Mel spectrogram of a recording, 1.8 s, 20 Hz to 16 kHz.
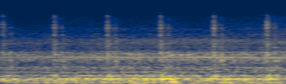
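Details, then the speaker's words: Vevor 8kW diesel air heater on Kawasaki KRX 1000, first startup without muffler: loud steady combustion roar under low hum with fuel pump tick about three per second; running normally, lots of heat. "But you guys can hear this thing going. It is loud."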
